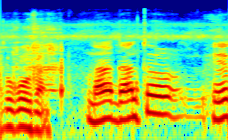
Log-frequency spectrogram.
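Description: A man talking in short phrases, with a steady high insect drone underneath throughout.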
